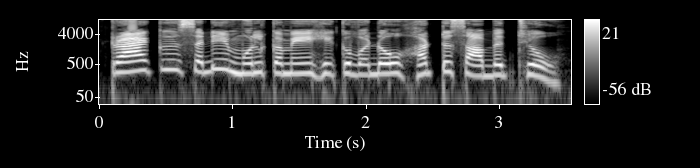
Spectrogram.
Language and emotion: Sindhi, neutral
